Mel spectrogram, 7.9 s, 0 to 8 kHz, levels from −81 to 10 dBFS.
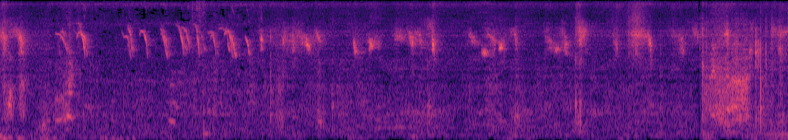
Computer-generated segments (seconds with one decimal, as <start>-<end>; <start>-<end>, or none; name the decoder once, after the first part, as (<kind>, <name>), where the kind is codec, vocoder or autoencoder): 0.0-0.5 (codec, DAC); 2.5-7.9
